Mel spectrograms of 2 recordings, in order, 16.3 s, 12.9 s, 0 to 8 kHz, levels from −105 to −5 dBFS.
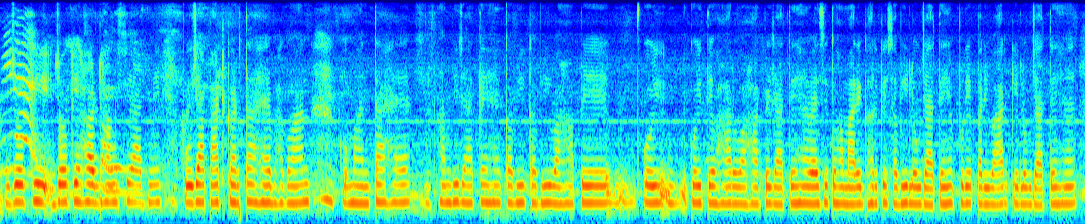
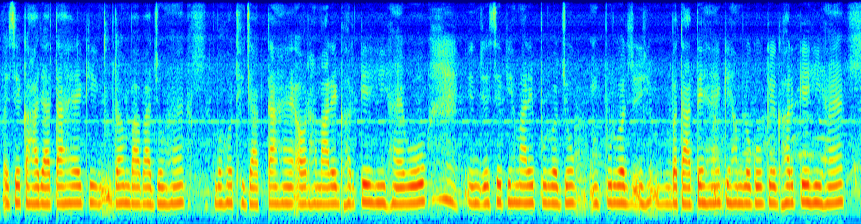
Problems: constant background noise, background conversations at intervals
